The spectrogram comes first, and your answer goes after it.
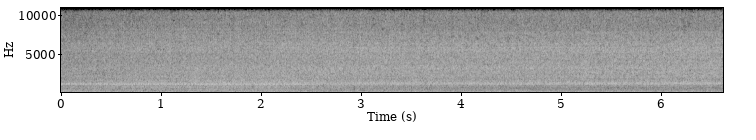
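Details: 2005 Jeep Liberty idling, A/C at maximum while refrigerant is added with manifold gauges: constant faint whine and no on-off cycling; above the low-pressure sensor threshold the compressor clutch stays engaged, fixing the short cycling, and the air comes out cold.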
